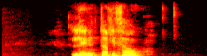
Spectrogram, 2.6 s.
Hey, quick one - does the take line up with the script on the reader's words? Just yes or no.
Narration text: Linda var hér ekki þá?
no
